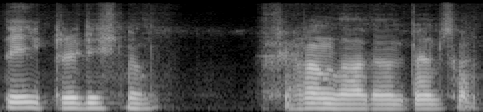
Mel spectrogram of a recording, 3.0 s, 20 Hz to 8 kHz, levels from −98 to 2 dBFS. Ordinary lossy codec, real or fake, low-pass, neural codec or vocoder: none; fake; 7.2 kHz; codec, 32 kHz, 1.9 kbps, SNAC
